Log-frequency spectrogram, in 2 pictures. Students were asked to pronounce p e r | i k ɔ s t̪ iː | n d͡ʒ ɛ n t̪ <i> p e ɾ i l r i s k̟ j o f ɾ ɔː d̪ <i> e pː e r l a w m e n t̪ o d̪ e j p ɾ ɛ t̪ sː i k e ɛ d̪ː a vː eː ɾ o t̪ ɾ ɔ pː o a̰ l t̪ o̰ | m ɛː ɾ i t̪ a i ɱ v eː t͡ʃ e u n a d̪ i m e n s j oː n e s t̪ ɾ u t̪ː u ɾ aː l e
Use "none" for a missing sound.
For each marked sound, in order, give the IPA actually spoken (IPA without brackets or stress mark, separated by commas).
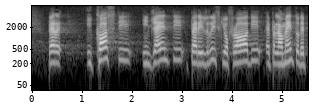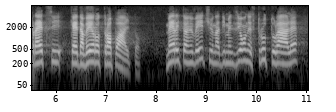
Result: i, i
